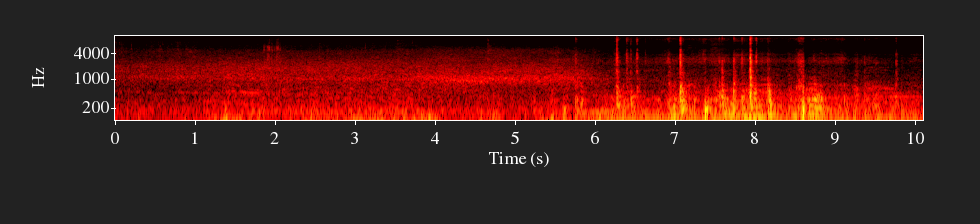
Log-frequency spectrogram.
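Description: Small Renault electric car running with a steady whir of motor and tyre noise and no engine sound, swelling and fading about four seconds in. It is followed by a run of sharp clicks and clunks, like doors or fittings being handled.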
